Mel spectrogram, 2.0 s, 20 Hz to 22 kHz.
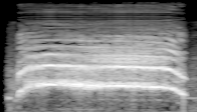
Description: Goat 2 Sound Effect Free Download
Goat 2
